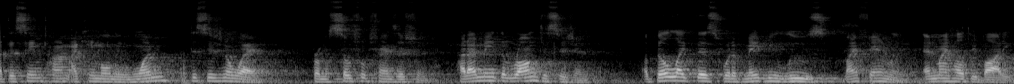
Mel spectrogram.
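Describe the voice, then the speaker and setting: A man with an American accent, fairly high in pitch, at a fairly quick pace with ordinary pitch variation, amid audible room echo and noticeable background noise. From Colorado, Douglas County. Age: 20s. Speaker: public testifier at legislative hearing. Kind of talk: legislative testimony. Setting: legislative committee hearing. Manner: formal.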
